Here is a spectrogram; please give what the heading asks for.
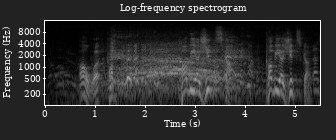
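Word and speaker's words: Kobierzycka: If you get the pronunciation right, it's Kobyachika. Oh, what? Kobyachika.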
